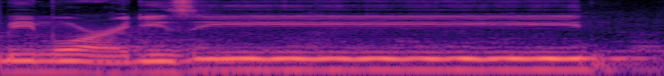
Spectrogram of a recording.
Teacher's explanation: میم ساکن کے بعد حرف با ہے تو یہاں پر اخفاء شفوی ہوگا، غنہ زمانی کر کے پڑھیں گے۔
